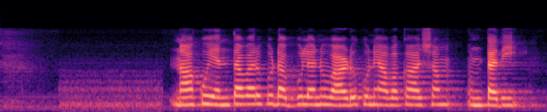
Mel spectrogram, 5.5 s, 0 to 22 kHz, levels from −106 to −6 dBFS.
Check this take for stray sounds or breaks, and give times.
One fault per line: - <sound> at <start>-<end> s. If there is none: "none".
none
